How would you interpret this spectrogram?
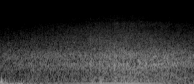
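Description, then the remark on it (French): Two cars, a Scénic and a Corsa, pass one right after another on a village road, their tyres and engines blending into a steady, fairly loud rush of road noise with a low rumble underneath. No one speaks. “Bon, y a deux voitures qui se suivent, ça, à mon avis, c'est un phénomène.”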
